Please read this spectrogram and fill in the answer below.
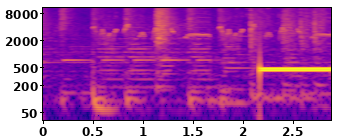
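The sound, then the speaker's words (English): A phone call being placed to a Bob Evans restaurant: a run of short, shifting electronic tones, then a loud, steady held tone that lasts to the end. “I'm going to call one more time just because.”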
